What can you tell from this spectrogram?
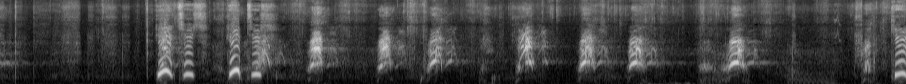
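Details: Barking pet dog treating a trash bag as an intruder, loud harsh barks in uneven runs of two or three, each strongly tonal and falling in pitch, roughly one to two per second, voices faint in the background.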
